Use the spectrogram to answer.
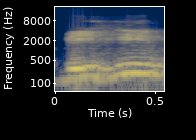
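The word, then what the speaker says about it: بِهِ: And when we recite in the tajweed, to make it easy on the tongue, we pronounce this dhamma as a kasra. Meaning does not change. So bihi means with it or by it.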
